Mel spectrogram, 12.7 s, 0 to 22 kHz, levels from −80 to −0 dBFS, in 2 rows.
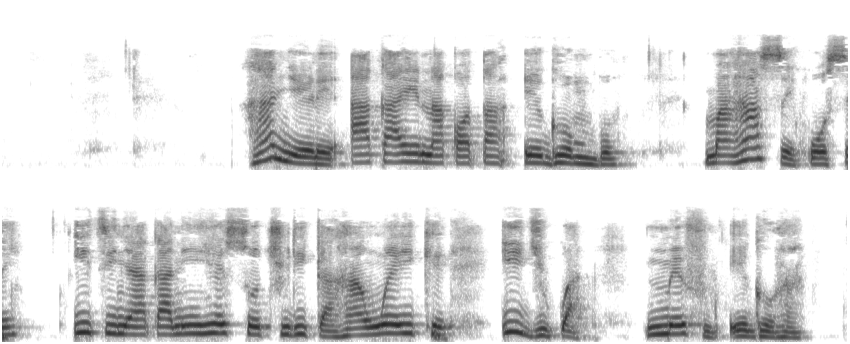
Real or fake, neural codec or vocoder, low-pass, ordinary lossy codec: real; none; 9.9 kHz; MP3, 48 kbps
